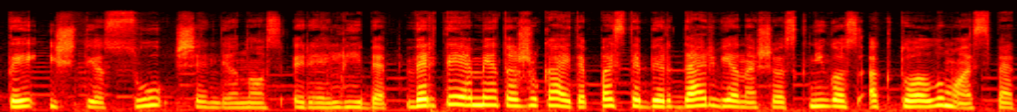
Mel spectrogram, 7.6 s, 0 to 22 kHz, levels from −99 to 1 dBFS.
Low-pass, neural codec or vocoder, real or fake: 14.4 kHz; vocoder, 44.1 kHz, 128 mel bands, Pupu-Vocoder; fake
